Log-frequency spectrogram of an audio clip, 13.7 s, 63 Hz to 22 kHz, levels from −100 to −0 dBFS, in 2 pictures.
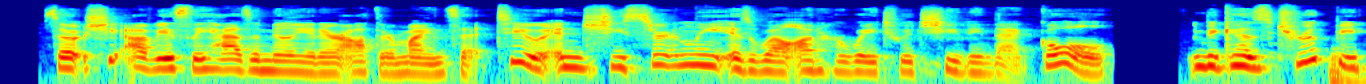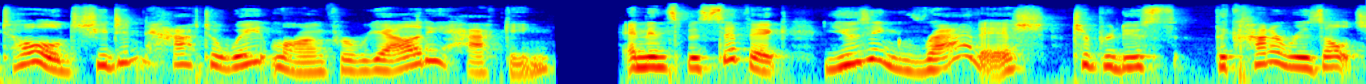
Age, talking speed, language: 20-39, 200 wpm, English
